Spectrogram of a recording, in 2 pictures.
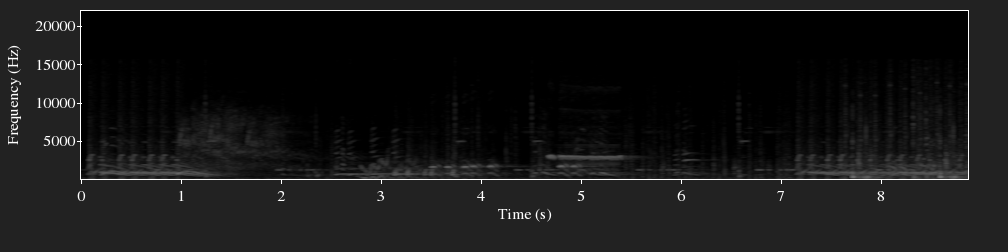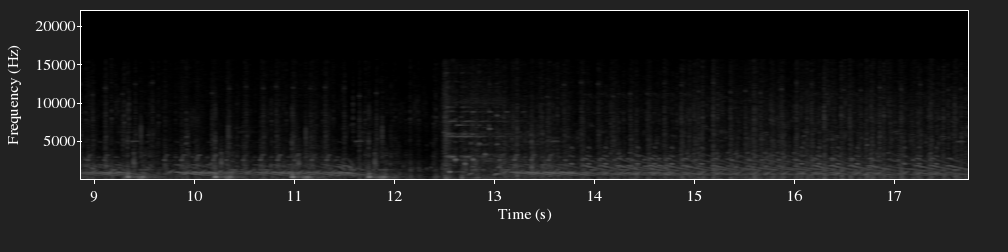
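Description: Small cartoon creatures chatter in rapid, high squeaky chirps.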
